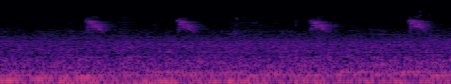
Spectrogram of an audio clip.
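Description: A small bird calling: four short, high chirps, each dropping in pitch, about one a second, over a steady low rumble.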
